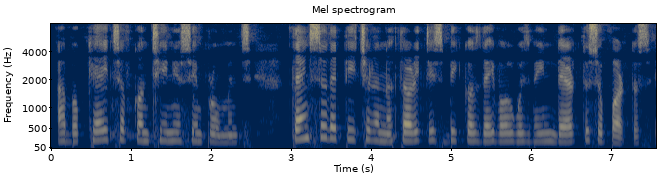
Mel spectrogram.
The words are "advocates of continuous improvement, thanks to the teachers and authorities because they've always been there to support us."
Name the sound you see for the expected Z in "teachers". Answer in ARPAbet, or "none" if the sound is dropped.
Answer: none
